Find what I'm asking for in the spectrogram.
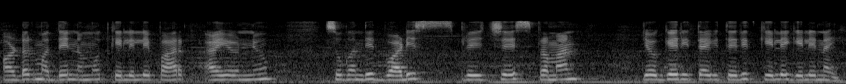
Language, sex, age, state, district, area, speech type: Marathi, female, 45-60, Maharashtra, Buldhana, rural, read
